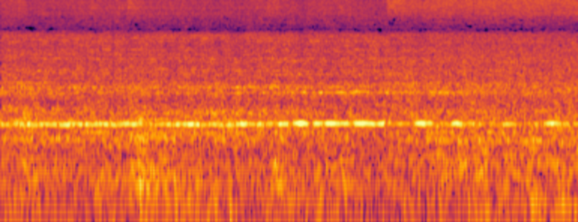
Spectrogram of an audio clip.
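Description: Flux-cored arc welding in progress: the arc makes a loud, steady hiss with no breaks, with a thin steady whine under it.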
